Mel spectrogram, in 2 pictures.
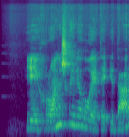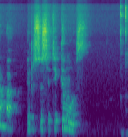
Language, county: Lithuanian, Tauragė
